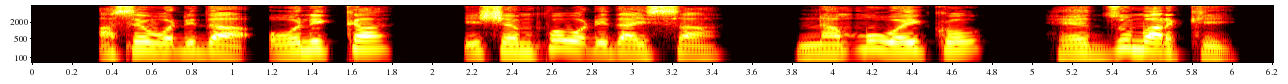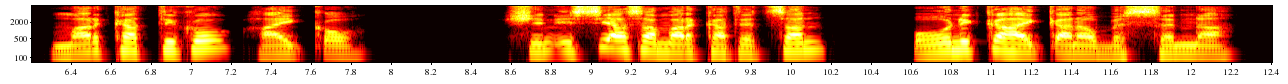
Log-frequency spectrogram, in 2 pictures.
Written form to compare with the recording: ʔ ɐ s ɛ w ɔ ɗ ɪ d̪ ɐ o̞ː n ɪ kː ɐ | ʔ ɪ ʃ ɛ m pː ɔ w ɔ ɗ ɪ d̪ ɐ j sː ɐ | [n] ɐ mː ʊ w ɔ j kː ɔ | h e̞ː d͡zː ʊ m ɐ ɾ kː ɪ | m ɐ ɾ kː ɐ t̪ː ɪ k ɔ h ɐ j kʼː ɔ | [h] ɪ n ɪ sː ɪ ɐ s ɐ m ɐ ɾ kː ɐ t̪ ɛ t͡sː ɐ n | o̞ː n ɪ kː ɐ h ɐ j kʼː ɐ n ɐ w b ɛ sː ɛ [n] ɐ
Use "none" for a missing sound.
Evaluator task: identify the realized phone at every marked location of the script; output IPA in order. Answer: n, ʃ, nː

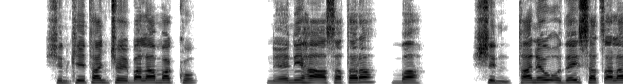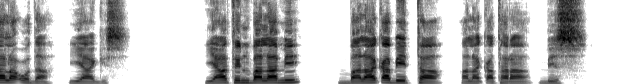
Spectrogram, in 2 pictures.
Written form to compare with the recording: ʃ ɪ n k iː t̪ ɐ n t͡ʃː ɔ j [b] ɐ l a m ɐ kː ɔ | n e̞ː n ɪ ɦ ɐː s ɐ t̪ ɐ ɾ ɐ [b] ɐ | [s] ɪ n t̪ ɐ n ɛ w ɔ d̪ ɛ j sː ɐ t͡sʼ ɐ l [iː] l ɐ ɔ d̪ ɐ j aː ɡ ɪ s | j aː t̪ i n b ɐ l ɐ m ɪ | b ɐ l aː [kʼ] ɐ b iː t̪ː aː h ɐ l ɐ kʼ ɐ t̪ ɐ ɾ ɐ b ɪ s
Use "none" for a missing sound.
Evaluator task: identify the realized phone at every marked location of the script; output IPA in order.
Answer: b, b, ʃ, aː, kʼ

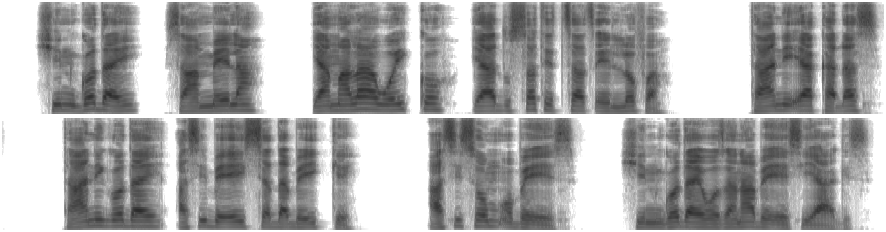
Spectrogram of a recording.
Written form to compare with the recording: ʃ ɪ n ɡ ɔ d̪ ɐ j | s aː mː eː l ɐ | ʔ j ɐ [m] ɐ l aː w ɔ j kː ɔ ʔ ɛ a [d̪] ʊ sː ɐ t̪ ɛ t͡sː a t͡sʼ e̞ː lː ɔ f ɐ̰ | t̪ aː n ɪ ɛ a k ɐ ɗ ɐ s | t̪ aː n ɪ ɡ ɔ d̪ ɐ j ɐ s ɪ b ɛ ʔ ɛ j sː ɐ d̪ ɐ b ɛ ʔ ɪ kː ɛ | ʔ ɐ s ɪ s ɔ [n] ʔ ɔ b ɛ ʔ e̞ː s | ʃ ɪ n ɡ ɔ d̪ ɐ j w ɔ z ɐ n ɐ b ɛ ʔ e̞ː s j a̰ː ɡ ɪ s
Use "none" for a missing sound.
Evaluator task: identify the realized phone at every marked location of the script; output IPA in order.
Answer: m, d̪, m

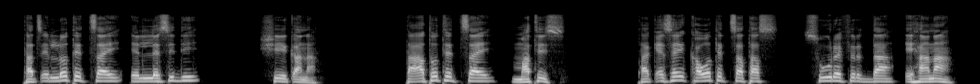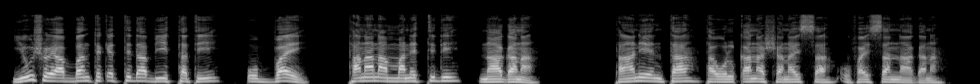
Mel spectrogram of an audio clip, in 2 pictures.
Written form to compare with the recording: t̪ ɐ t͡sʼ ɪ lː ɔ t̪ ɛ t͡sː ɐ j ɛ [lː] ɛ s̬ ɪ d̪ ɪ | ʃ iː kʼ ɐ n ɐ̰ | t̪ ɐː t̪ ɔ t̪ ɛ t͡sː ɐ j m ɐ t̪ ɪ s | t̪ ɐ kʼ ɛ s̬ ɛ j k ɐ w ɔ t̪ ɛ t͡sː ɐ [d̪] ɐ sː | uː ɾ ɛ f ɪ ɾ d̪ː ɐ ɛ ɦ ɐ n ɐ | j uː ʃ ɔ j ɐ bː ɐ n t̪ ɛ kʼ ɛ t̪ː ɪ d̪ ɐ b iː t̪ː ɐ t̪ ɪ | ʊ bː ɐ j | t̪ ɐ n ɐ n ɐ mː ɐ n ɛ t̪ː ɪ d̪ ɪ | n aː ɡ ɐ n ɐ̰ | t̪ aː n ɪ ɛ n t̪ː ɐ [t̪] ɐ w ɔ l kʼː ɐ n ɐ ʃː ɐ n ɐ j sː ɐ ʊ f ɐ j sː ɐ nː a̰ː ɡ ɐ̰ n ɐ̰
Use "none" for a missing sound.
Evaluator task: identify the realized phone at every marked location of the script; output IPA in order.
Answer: lː, t̪, t̪

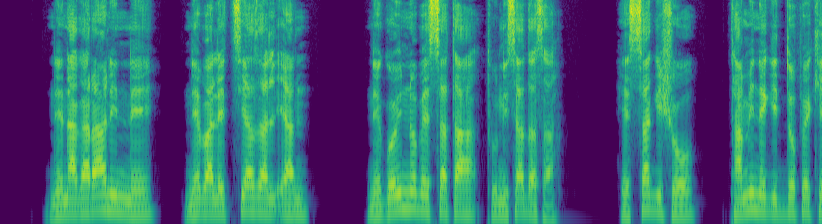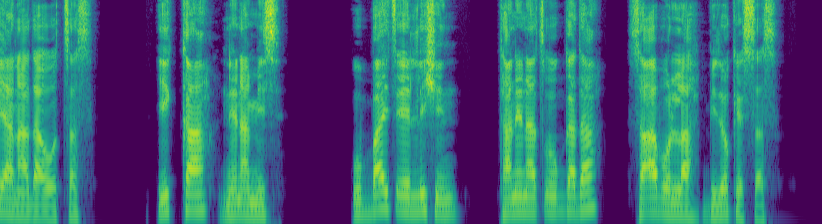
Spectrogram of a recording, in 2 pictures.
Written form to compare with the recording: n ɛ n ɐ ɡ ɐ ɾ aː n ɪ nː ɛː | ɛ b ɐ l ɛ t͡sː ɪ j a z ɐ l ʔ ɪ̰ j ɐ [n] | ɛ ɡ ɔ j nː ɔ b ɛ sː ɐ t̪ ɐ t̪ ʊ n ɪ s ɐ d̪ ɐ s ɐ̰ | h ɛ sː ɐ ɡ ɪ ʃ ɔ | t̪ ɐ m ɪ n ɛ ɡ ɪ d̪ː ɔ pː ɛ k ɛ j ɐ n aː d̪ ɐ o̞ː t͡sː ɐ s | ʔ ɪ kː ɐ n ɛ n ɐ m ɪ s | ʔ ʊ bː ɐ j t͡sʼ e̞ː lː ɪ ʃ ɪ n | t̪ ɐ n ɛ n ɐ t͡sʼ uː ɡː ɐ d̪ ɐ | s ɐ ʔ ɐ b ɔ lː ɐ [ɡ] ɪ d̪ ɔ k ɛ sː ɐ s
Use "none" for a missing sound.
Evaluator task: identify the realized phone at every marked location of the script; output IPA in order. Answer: nː, b

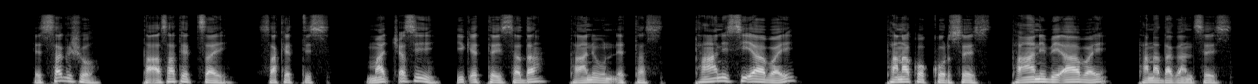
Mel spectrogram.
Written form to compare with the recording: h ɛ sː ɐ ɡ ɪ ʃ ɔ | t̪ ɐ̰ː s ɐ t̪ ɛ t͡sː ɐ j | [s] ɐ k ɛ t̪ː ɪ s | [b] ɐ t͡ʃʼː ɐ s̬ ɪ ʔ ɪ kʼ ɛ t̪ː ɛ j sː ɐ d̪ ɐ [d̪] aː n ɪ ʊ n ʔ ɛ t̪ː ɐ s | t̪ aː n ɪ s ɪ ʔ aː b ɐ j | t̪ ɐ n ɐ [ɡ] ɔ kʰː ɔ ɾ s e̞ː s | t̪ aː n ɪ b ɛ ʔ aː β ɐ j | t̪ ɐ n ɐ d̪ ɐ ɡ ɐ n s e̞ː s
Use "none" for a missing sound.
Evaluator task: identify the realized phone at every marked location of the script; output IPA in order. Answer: s, m, t̪, k

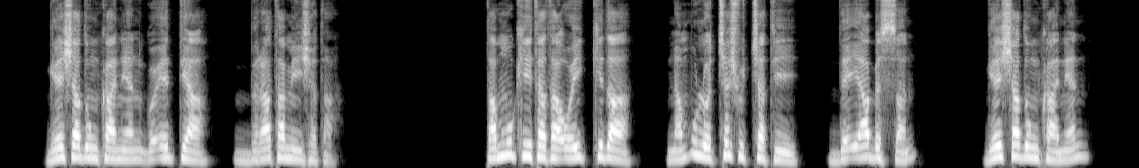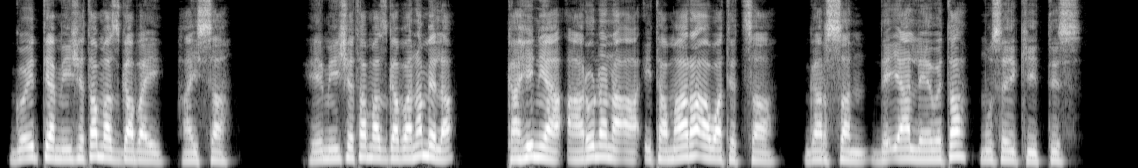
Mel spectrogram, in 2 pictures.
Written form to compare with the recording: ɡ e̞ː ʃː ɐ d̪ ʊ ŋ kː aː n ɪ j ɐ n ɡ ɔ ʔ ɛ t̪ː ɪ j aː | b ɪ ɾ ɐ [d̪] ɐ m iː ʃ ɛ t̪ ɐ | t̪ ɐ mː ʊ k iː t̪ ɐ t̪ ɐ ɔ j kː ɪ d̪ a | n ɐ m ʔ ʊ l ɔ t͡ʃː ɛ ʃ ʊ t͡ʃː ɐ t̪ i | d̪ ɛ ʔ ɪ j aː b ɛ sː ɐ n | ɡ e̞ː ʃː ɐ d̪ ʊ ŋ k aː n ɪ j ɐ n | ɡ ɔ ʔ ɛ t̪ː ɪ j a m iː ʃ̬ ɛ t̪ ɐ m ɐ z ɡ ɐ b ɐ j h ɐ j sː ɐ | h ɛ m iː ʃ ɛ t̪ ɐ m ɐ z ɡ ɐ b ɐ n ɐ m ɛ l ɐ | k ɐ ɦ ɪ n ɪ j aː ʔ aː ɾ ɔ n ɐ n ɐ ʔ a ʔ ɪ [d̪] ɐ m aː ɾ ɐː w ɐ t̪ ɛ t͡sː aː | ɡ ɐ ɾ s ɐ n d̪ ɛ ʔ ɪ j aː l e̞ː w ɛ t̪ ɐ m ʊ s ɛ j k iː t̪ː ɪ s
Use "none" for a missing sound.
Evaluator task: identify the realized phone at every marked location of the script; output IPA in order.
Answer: t̪, t̪

